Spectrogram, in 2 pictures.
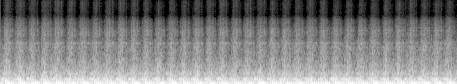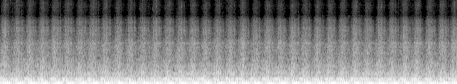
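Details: Steady low droning hum with a quick even throb while driving, from a bad front passenger-side wheel bearing; fixing it cured the noise.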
